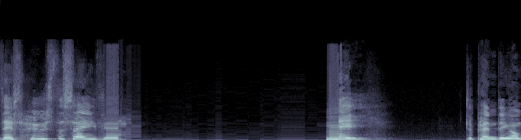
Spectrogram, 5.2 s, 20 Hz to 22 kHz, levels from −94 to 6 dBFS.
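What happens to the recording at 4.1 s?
Nothing goes wrong at 4.1 s; the speech there plays through intact, with no dropout, click, distortion or other fault.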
